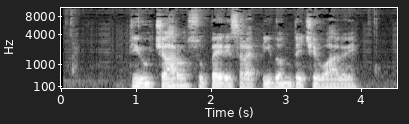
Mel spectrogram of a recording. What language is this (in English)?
Esperanto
